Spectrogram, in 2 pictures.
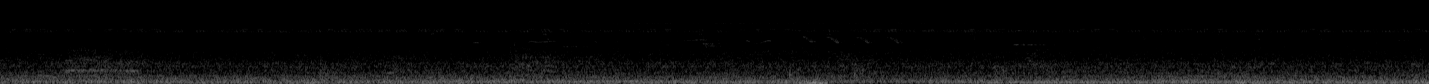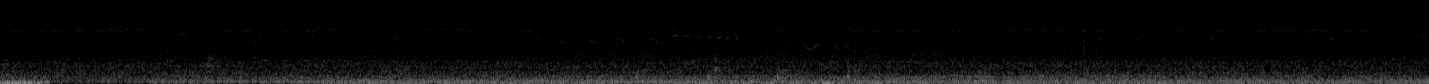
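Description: Steady high-pitched chorus of insects, with a low rumble underneath and a few dull thumps, the loudest about halfway through.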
